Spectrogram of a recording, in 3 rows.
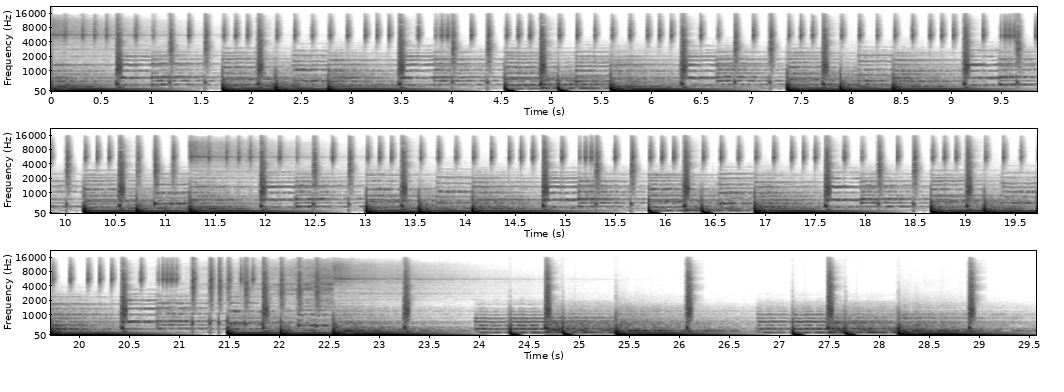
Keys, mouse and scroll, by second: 8.4 shift+c, 9.0 f, 10.4 click, 11.2 f, 12.3-13.8 drag, 13.8-17.2 middle drag, 17.2 KP_Decimal, 18.7 KP_Decimal, 20.1-22.7 middle drag, 22.7 KP_Decimal, 24.1-28.5 middle drag, 28.5 shift+c.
